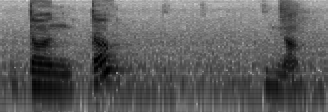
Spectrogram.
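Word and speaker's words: দন্ত্য ন: Danto means of the teeth. So literally this means the na of the teeth from the dant. Because this is pronounced by touching your teeth with your tongue.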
